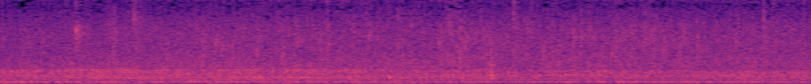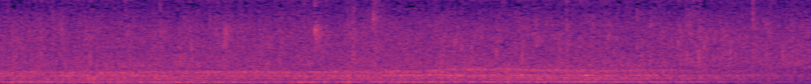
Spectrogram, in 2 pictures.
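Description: Rain pouring down over battlefields in late autumn, a constant dense hiss of falling water that stays steady throughout, with no breaks and no voices.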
